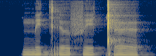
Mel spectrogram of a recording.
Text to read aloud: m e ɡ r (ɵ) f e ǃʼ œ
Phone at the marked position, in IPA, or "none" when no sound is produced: ɵ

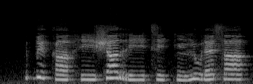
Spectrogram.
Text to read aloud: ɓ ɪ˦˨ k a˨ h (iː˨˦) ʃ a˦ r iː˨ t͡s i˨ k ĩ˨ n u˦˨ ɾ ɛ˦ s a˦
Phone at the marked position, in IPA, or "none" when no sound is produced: iː˨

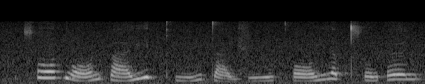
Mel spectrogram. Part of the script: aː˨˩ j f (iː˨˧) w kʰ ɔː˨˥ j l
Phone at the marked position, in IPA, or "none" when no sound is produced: iː˨˧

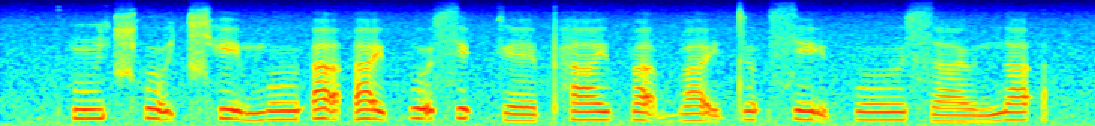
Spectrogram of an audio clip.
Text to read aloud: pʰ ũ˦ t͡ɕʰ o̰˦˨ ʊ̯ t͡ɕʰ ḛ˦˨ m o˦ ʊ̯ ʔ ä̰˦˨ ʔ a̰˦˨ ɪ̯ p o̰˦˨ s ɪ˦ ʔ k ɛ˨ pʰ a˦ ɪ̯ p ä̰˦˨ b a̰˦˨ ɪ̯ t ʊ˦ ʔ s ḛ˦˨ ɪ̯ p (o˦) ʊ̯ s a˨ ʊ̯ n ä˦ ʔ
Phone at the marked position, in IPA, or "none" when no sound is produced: o˦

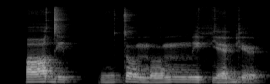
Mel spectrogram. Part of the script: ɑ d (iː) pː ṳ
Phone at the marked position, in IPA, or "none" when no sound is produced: i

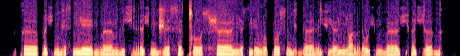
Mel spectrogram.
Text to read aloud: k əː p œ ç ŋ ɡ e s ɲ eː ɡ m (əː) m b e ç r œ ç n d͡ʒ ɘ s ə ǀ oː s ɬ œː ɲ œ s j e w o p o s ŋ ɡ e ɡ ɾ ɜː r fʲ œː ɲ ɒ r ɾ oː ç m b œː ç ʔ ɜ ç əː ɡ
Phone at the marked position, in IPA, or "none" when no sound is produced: œː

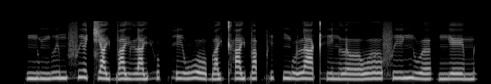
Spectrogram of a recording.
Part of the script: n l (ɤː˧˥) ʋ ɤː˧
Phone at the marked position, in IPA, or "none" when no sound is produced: ɤː˩˧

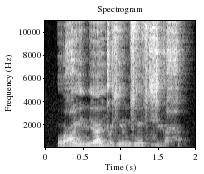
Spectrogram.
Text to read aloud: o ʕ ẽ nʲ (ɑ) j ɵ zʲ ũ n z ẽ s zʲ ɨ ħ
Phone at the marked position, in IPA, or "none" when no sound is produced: a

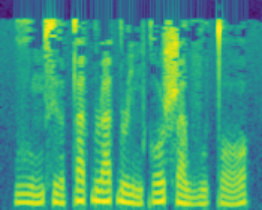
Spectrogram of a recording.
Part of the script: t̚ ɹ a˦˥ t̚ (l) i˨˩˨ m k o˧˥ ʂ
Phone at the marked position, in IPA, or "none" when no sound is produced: ɹ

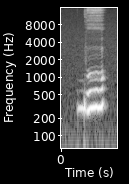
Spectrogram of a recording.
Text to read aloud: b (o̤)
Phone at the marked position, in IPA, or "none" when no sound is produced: o̤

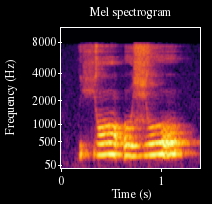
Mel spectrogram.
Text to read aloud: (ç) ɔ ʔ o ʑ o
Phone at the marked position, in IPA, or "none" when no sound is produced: ç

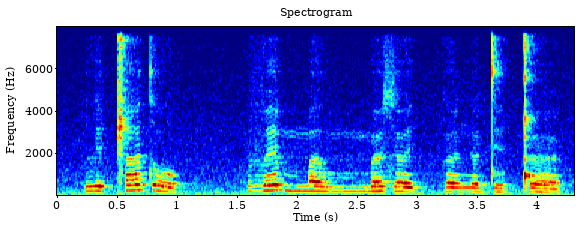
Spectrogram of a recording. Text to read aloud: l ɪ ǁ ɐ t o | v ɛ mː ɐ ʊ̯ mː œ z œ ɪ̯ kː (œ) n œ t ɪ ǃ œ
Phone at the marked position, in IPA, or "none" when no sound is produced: œ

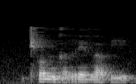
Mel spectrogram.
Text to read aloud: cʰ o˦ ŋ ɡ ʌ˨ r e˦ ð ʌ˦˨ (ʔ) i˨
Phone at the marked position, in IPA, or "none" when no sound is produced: ʔ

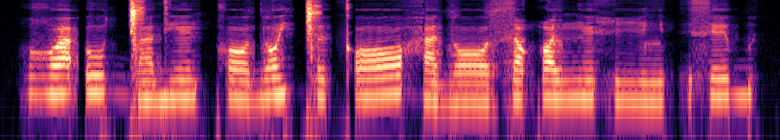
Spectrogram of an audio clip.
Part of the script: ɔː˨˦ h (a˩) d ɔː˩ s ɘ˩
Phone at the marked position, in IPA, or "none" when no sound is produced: a˩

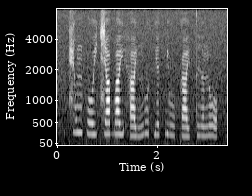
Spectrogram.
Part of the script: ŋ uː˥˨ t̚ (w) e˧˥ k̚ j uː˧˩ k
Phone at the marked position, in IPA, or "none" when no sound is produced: j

